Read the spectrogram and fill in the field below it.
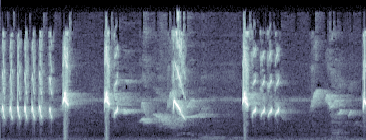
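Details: Sunbird, locally called kolibri ninja, in a recording meant to provoke a response: sharp, high chirps in rapid bursts of five to six notes, with thin downslurred whistles between, repeated every second or so.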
